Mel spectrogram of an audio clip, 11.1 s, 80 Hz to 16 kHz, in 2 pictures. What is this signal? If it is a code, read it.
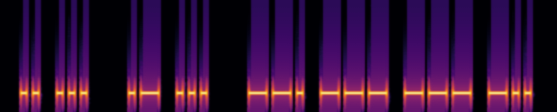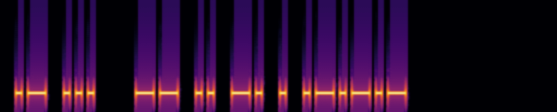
Morse code, heard as a keyed tone, about 20 wpm, 700 Hz. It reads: IS AS GOOD AS MINE.
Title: Sentences with 7-Word Phrases - Spoken Beginning - 20wpm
